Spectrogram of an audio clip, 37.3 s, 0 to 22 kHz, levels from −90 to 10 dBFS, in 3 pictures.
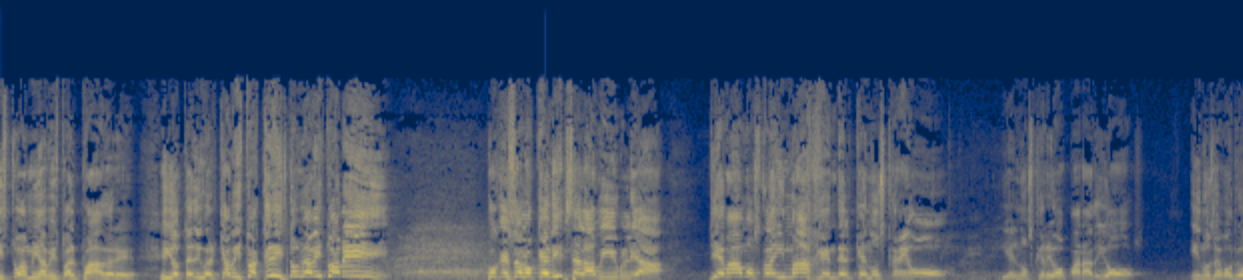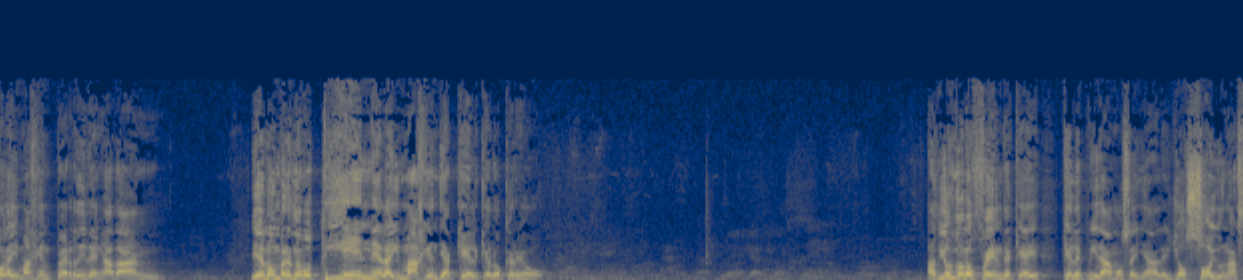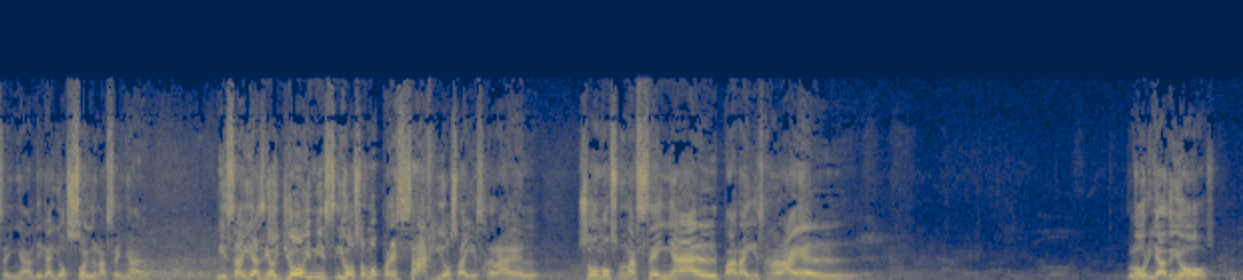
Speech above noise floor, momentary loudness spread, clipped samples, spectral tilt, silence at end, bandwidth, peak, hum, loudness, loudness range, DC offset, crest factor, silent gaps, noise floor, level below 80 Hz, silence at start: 36 dB; 13 LU; under 0.1%; -2 dB/octave; 0.1 s; 16 kHz; 0 dBFS; none; -19 LUFS; 9 LU; under 0.1%; 20 dB; none; -55 dBFS; -56 dBFS; 0 s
